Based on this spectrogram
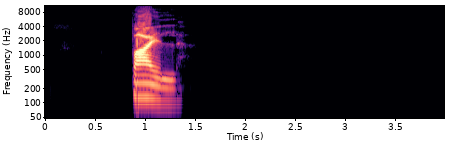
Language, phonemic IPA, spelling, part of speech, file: Pashto, /paɪl/, پيل, noun, Ps-پيل.wav
- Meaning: 1. start 2. commencement 3. beginning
